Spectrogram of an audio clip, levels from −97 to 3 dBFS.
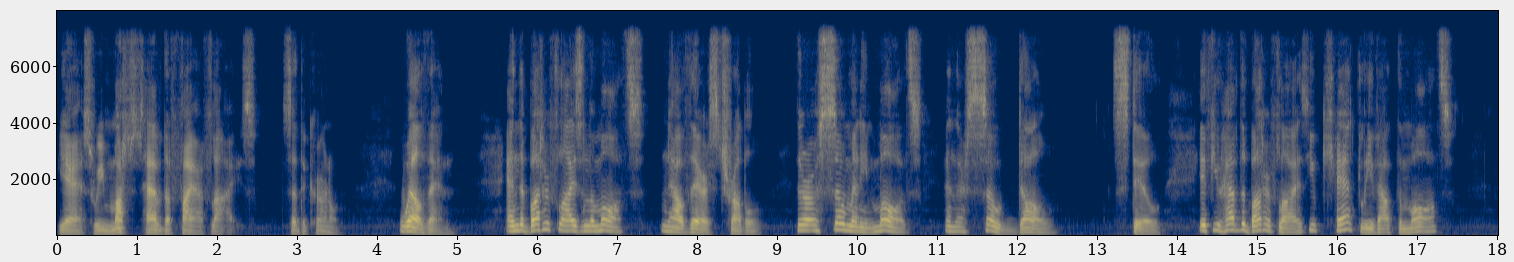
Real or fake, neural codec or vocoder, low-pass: fake; codec, 16 kHz, 4.8 kbps, FACodec; 7.2 kHz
